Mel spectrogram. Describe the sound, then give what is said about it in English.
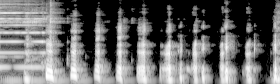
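A small bell rings once, its bright tone hanging briefly before fading, followed by a run of short, rhythmic bursts of laughter. “Yeah, but so you should hit the bell every time my gringo privilege flares up.”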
